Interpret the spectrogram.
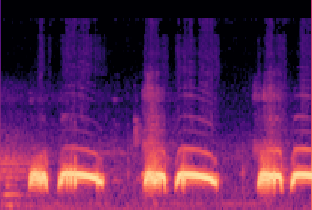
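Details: Spotted dove decoy singing to incite rival males: loud paired coos, a short note then a longer, even, slightly falling coo, repeated three times with faint low rumbling underneath.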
